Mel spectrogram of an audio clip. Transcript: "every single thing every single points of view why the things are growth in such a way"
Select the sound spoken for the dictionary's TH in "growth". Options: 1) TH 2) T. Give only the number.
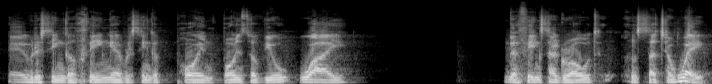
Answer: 2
